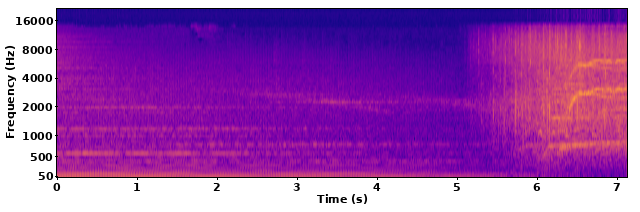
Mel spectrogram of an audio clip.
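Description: Audience applause after a dance performance on stage: sustained music tones fade out, then loud clapping breaks in for the final second and a half.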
